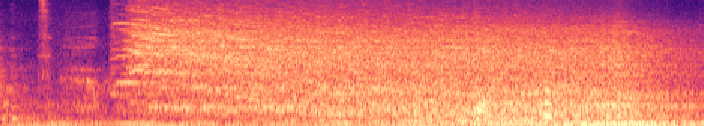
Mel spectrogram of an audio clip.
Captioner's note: creature sounds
